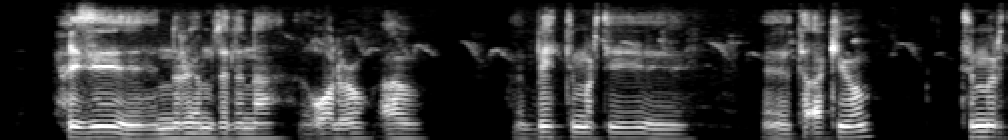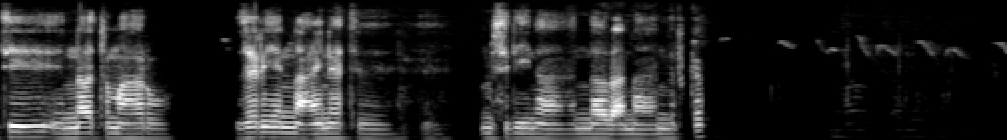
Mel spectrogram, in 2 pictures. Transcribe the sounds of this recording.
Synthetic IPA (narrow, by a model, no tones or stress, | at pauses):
ħɨzinːɨɾiʔo̞mzɐlːɐnaχʼɐlʕuaβ | be̞t̪ʰːɨmhɨɾt̪ʰi | t̪ʰɐʔakʰiβo̞m | t̪ʰɨmhɨɾt̪ʰiɨnːat̪ʰɐmahɐɾu | zɐɾʔenːaʕajnɐt̪ | mɨslinaɨnːaɾɐʔananːɨɾɨkʰːɐβ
